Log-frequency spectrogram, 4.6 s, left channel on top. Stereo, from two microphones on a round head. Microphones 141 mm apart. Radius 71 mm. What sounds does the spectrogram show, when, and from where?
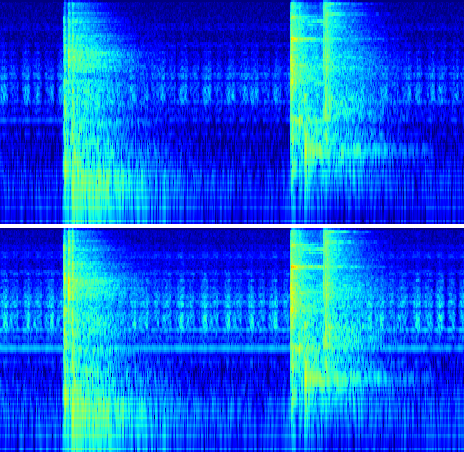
0.6 s a door slam: 50° right (ahead or behind), 1.2 m
2.9 s breaking glass: 5° right (ahead or behind), 0.6 m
